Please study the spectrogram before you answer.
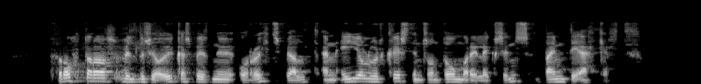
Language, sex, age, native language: Icelandic, male, 20-29, Icelandic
